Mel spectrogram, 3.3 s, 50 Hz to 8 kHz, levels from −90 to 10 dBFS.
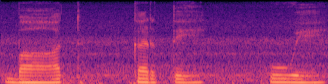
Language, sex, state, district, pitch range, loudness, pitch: Hindi, male, Haryana, Rohtak, 115-125 Hz, -17 LUFS, 120 Hz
